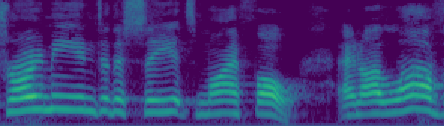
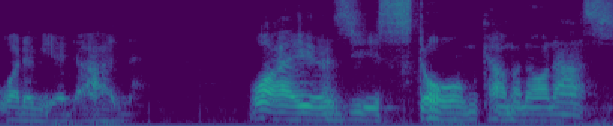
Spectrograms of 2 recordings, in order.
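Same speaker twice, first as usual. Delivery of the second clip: mock very low, very quiet sailor growl, rising; 11 semitones lower, 12 dB quieter than usual. Acting out frightened seamen in a storm turning on the man who drew the short straw, growling. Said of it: "growling at him".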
